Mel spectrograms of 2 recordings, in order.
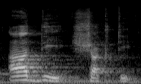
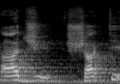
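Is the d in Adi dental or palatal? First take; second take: dental; palatal. First: The d in Adi is a dental d. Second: The d in Adi sounds palatal, like dj. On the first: The speaker calls it right. "é Adi Shakti" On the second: The speaker calls it wrong. "aqui não é Adi Shakti"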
